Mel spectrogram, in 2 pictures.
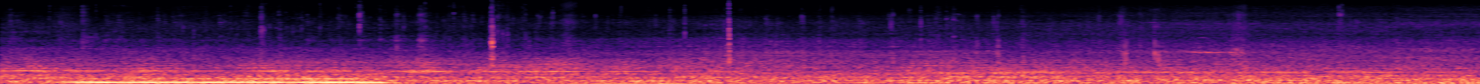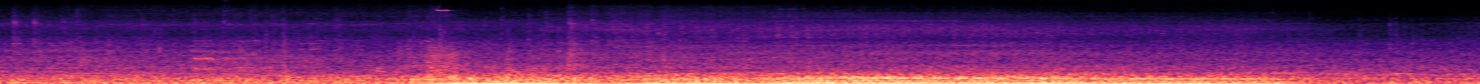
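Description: Motor vehicle engines running close by: a strong low engine note for a couple of seconds from about half a second in, then a cab-over box truck's engine comes in louder and deeper about two-thirds of the way through and holds for several seconds before easing off.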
